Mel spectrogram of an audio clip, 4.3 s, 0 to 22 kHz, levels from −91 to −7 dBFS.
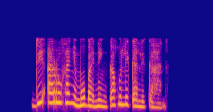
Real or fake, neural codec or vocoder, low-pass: fake; codec, 16 kHz, 4.8 kbps, FACodec; 5.4 kHz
